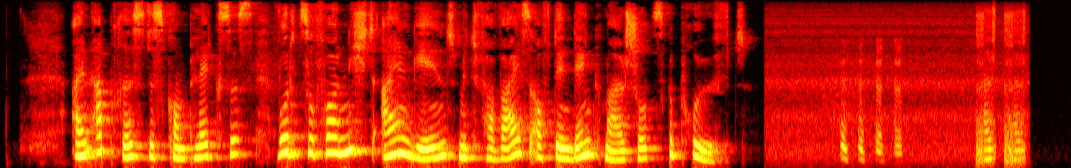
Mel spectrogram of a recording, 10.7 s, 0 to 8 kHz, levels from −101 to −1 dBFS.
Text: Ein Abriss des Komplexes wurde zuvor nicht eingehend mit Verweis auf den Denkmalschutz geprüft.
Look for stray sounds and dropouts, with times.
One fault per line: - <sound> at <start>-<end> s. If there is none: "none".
- laugh at 8.2-9.1 s
- laugh at 9.8-10.3 s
